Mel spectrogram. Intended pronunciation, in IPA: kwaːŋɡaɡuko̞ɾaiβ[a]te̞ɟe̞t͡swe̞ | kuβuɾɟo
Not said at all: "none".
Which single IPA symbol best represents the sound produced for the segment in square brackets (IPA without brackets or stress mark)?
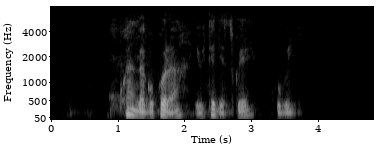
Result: i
